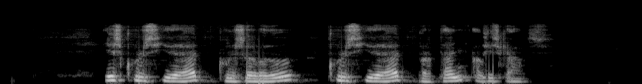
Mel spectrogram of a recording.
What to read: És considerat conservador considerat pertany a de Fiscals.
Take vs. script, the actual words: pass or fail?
pass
